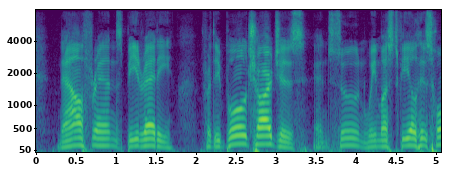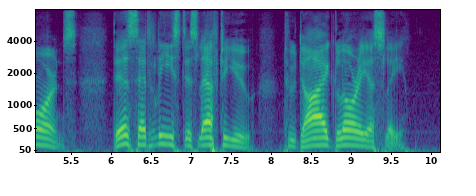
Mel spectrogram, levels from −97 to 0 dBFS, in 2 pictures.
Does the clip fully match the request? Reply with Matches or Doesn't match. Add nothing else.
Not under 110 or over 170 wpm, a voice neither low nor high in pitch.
Matches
